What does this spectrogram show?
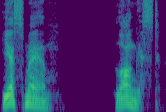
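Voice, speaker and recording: A man's voice: medium pitch, expressive, very slow, breathy edge, no room sound, clean studio sound, pitched above the performer's own voice, exaggerated voice. A man voicing an earnest male beaver officer in a storybook tale, respectful, eager and determined. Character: earnest, dutiful male beaver under-general.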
